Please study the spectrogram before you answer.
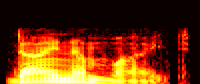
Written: dynamite

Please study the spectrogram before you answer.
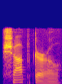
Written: shopgirl

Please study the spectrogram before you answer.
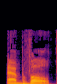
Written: abvolt

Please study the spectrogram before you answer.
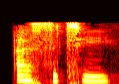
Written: acity

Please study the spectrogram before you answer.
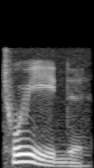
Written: tweed

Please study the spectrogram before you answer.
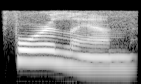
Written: forelimb

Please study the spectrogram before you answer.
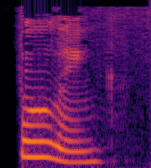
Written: fooling

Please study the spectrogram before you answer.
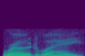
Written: roadway

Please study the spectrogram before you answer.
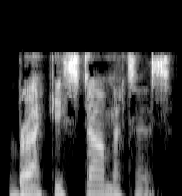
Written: brachystomatous

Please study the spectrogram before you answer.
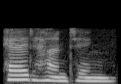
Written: head-hunting

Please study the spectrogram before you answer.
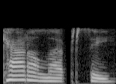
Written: catalepsy

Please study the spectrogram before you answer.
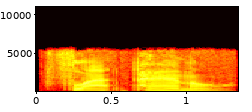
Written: flat-panel

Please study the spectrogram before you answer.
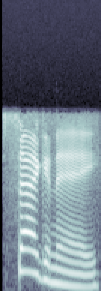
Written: Saguenay

